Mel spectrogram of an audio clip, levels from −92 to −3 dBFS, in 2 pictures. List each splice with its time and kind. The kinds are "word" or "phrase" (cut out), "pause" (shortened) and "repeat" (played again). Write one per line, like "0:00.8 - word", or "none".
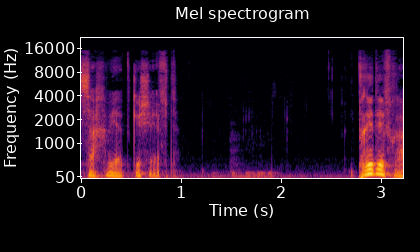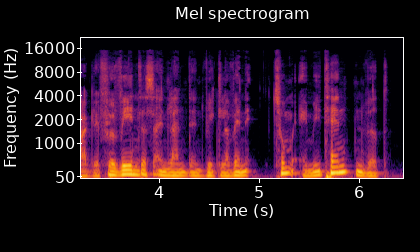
0:03.8 - word
0:05.0 - word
